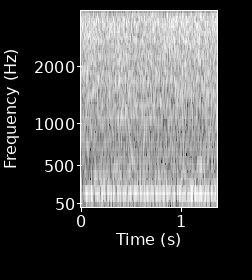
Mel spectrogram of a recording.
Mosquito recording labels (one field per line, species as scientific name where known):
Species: Anopheles gambiae s.s.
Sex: female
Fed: unfed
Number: one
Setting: insect culture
